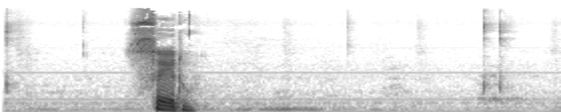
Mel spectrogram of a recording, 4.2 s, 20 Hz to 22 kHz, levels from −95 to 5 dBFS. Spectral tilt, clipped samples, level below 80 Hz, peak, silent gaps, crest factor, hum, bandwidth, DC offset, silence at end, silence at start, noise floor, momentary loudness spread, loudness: -4 dB/octave; under 0.1%; -58 dBFS; -2 dBFS; none; 24 dB; none; 16 kHz; under 0.1%; 2.75 s; 1 s; -63 dBFS; 29 LU; -18 LUFS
